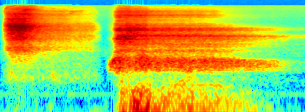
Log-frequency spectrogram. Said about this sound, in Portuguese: A respiração do nariz, mais uma vez a experiência.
